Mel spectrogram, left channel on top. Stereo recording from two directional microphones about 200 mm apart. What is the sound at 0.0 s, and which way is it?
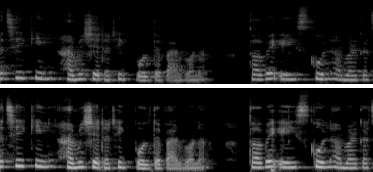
Speech, 55° right (ahead or behind).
